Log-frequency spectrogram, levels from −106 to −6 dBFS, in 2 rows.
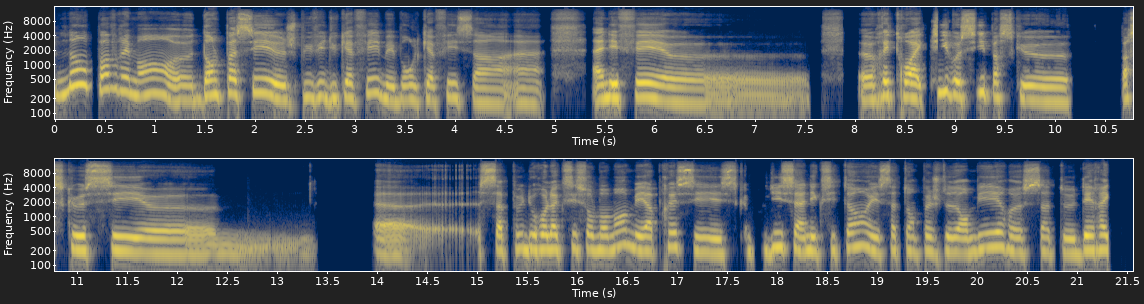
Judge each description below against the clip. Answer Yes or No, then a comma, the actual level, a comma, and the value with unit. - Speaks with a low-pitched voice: No, high, 200 Hz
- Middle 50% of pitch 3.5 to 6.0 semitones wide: Yes, average, 3.8 semitones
